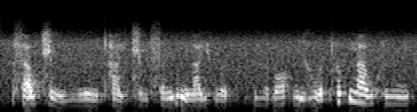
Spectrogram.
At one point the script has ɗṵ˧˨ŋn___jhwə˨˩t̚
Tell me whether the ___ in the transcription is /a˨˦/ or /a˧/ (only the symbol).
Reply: a˧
